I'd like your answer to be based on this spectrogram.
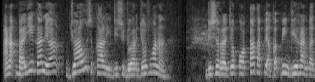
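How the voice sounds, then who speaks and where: A middle-aged woman talks to her phone at home in a loose, rambling way. She laughs a lot through her stories. When she quotes someone, her voice jumps up in pitch. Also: fairly bright tone. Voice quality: rambling, chatty, laughs often. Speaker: vlogger. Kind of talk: casual home vlog chat.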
